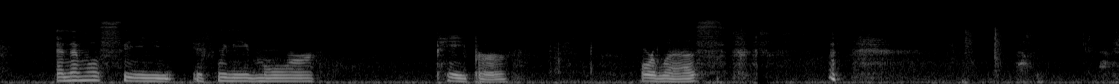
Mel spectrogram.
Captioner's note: laughs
